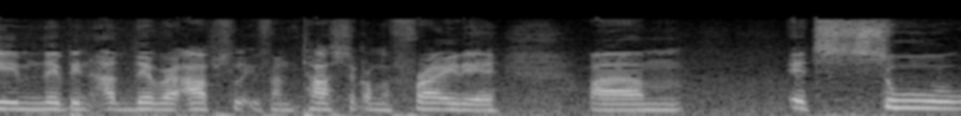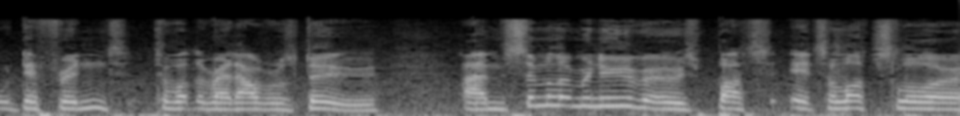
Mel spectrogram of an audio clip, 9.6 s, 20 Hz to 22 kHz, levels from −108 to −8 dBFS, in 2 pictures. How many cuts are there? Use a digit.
0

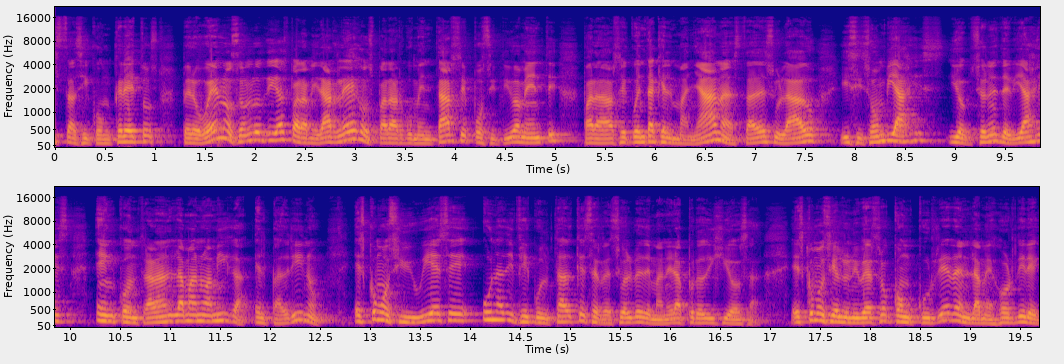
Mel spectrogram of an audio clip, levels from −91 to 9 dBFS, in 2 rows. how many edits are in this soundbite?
0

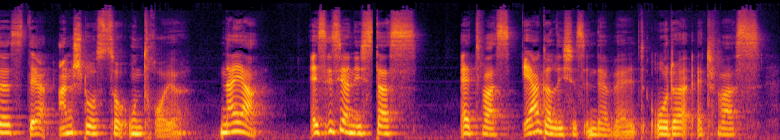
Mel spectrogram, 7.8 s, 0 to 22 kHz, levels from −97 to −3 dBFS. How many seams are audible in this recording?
2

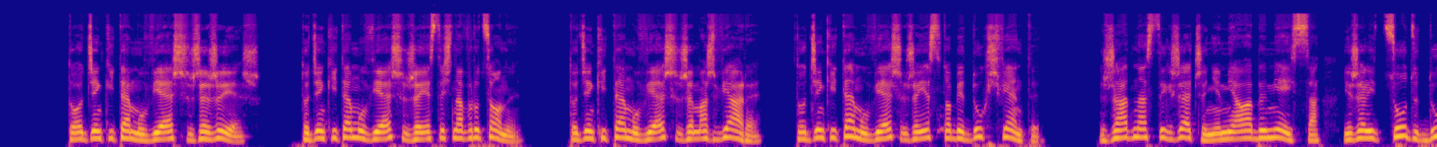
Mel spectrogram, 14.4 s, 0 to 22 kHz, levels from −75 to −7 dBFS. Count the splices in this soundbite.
0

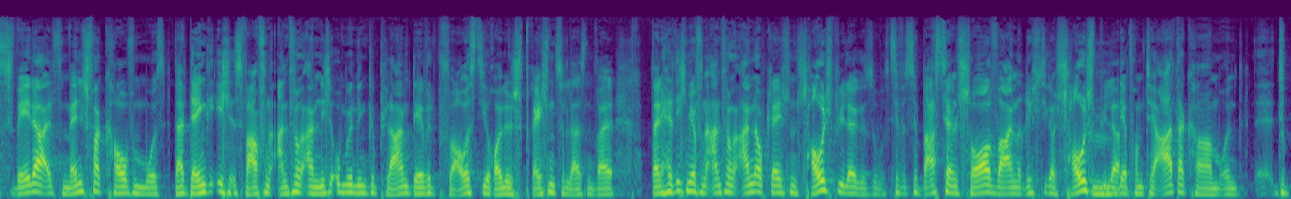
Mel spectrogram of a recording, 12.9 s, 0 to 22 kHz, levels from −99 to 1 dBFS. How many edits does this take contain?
2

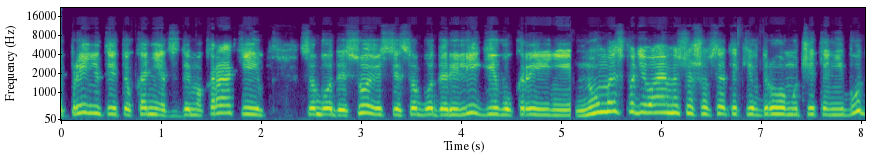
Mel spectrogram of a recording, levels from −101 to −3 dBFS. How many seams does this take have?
1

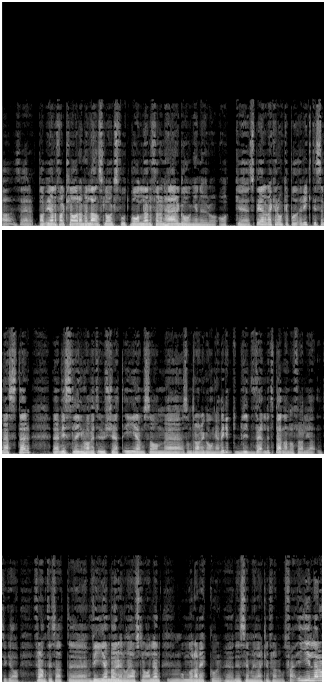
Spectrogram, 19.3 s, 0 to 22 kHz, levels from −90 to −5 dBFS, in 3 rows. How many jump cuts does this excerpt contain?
1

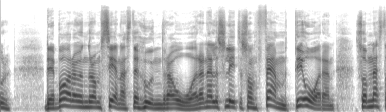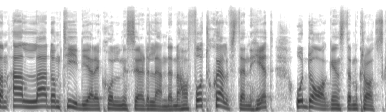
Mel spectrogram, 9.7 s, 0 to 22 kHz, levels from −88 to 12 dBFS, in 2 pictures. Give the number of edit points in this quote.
0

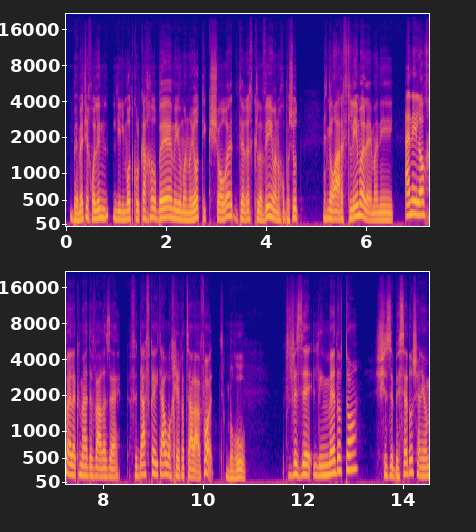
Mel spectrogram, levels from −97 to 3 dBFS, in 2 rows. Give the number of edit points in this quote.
1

